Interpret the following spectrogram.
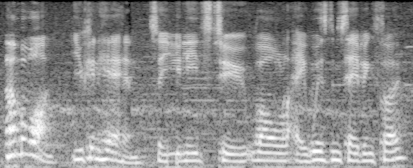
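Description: A man running a tabletop role-playing game as game master, describing the action and calling for dice rolls with frequent pauses. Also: medium pitch. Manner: descriptive, often pausing with ums. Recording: echoey room with faint noise.

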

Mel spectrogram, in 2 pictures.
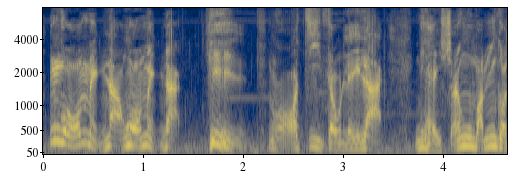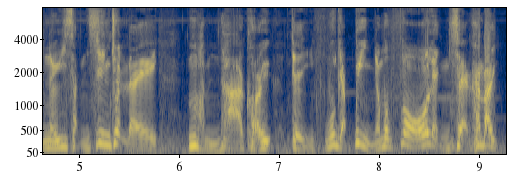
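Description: A man voicing a brash, teasing, jolly adventurer sidekick in an audiobook, with a raspy voice and colloquial, exclamatory banter. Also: a little high, sing-song, moderate pace, hardly any pauses, a bit bright, voice pushed up, full character voice. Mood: pleased, knowing. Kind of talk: audiobook character acting.

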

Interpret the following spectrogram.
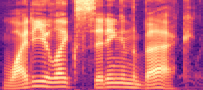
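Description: A man's voice: mid-range voice, animated, normal speed, smooth, dry recording, natural voice. A man playing a blunt, irritable young male student in an audio drama. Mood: casual. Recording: noisy track with clicks.

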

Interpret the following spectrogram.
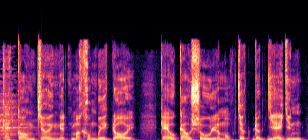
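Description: Low lively grown-up cartoon figures. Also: female voice, moderate pace. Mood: scolding. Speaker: voice actor. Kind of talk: cartoon dubbing. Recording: cartoon with music underneath.

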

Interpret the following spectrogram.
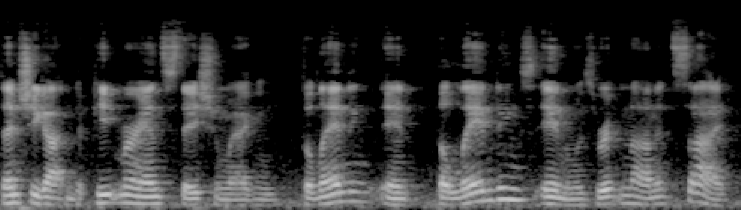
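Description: Man, thirties, expressive storybook read-aloud, medium pitch, echoey room, faint rumble. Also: normal speed. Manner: expressive, acts out dialogue. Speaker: teacher reading aloud to pupils. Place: small room at home. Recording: roomy echo, low rumbling noise.

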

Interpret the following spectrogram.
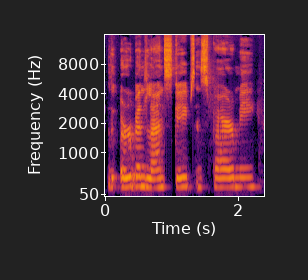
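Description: A woman's voice: mid-range voice, completely flat delivery, slow pace, warm tone. A middle-aged woman from El Salvador, a poet whose first language is Spanish, speaking thoughtfully in an interview and often adding "right?". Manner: thoughtful, repeats words, often adds "right?". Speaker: poet, podcast guest. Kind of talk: reflective interview conversation.

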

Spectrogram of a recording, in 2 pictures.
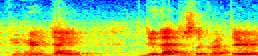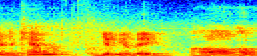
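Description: A man performing as an Elvis impersonator officiant, giving teasing, halting wedding ceremony patter in a chapel. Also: mid-range voice, fairly even intonation. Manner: halting, drawling showman, teasing. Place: wedding chapel in Las Vegas. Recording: roomy, distant mic, noisy background.

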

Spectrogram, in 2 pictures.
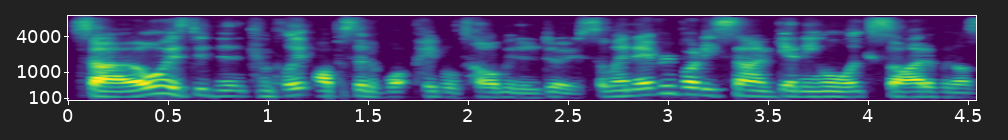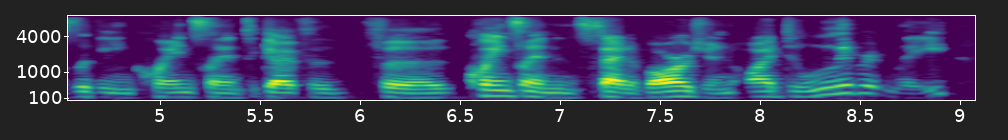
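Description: An Australian man talks in an animated, easygoing way, spinning stories and laughing at himself. His voice sits in a middle register. The call audio is dull and lo-fi. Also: mid-range voice, quick pace, hardly any pauses. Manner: animated, chatty storyteller who laughs easily. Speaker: guest musician. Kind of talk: casual video call chat. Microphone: video call.

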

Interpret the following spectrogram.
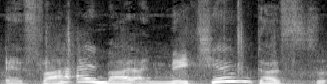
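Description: Ein Schauspieler spielt einen kindlich-naiven, gutmütigen Wildkater in einem Kinderhörspiel, verspielt und etwas begriffsstutzig. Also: male voice, fairly high pitch, huge pitch swings, slow, exaggerated voice. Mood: storytelling. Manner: playful, dim-witted, faltering when reading. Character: goofy, kindly male cartoon wildcat mechanic, childlike. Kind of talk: children's audio drama acting. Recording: noisy old cassette audio drama.

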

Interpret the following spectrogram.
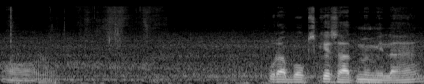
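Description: A man's voice: lowish voice, fairly even intonation, takes it slowly, creaky, noisy background. A man casually narrating a handheld product showcase indoors on a phone, in plain, repetitive sales patter. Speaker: record seller showing his collection.

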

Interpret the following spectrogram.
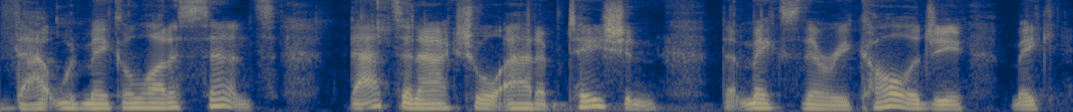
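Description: A man's voice: mid-range voice, moderate pace, fairly bright tone. A man chatting casually as a podcast panelist, analytical and opinionated in the way he talks. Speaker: podcast panelist discussing tabletop game monsters. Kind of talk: casual chat.

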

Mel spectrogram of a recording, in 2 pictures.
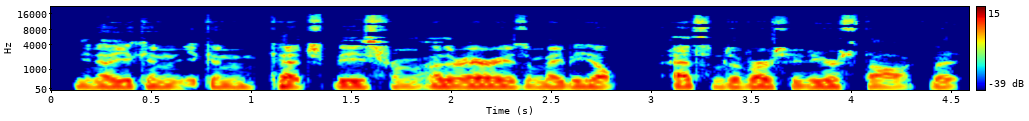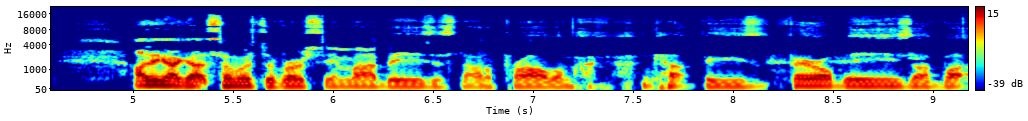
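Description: Host role, older guy, fast and flat-toned delivery, dry close headset sound. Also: mid-range voice, no echo, low-quality recording. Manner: rambling, self-correcting, chuckles at himself. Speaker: beekeeping channel host. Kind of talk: casual interview chat. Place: home room with a headset mic. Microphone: headset with a boom mic, video call.

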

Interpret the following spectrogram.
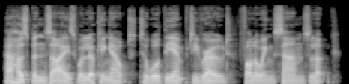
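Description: Low voiced guy reading a story, really smooth and clear. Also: level tone, moderate pace, a bit bright. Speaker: audiobook narrator. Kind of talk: scripted story narration.

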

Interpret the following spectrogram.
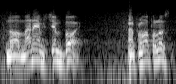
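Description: Actor as a confident frontier hero, noisy old soundtrack. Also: male voice, mid-range voice, lively intonation, brisk, a bit bright, natural voice. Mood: curious, easygoing. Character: confident, helpful frontier adventurer in buckskins. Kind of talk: 1950s television western acting.

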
